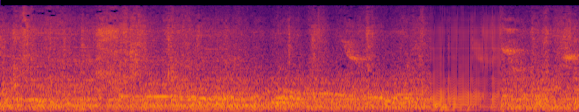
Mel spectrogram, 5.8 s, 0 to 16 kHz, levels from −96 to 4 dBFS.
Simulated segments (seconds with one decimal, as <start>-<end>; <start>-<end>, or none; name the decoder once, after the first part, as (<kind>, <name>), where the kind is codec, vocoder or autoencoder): 4.3-5.0 (vocoder, BigVGAN v2)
